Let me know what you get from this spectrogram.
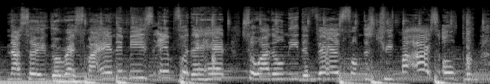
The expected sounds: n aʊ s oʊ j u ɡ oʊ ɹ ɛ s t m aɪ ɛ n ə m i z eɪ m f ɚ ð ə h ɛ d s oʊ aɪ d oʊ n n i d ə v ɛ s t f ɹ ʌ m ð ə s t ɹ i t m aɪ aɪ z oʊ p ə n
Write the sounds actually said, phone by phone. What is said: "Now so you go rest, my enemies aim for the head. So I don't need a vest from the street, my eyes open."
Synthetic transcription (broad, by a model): n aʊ s oʊ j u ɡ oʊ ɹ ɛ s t m aɪ ɛ n ə m i z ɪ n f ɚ ð ə h ɛ d s oʊ aɪ d oʊ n n i d ə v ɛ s f ɹ ʌ m ð ə s t ɹ i t m aɪ aɪ z oʊ p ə n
